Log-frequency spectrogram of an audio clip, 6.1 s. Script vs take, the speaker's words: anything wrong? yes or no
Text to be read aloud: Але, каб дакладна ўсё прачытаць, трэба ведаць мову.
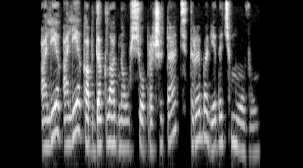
yes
